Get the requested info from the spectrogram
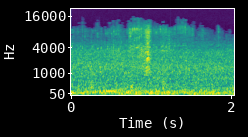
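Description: Steady low background rumble, with a faint brief rustle about a second in.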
